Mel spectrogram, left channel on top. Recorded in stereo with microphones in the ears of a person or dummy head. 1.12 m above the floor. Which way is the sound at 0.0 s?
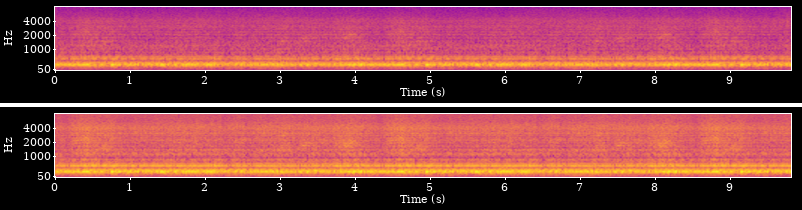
55° right (ahead or behind).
